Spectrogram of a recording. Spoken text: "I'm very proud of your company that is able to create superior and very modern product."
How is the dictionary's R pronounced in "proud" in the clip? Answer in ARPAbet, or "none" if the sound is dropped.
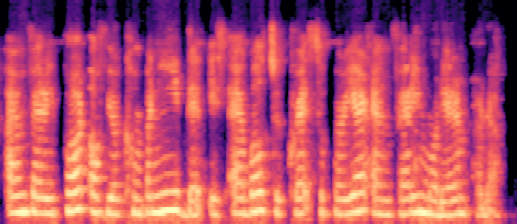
none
